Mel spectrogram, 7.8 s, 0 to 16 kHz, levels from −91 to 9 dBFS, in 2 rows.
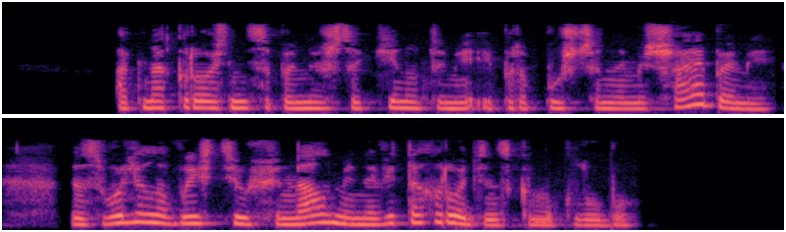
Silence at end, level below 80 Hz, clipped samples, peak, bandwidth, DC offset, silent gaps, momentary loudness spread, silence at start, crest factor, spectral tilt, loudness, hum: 0.75 s; -64 dBFS; under 0.1%; -6 dBFS; 8 kHz; under 0.1%; none; 9 LU; 0.55 s; 18 dB; -4.5 dB/octave; -23 LUFS; none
